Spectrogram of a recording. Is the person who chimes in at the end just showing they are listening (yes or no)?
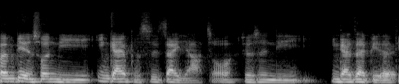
yes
